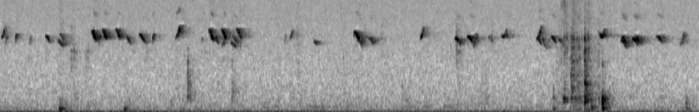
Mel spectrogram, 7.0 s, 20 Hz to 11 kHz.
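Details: Baby chickens on their fifth day, kept in Lunenburg, Massachusetts, in July 2017: a flock of chicks peeping in short high chirps, some rising, scattered through the clip, with a few soft clicks and knocks.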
